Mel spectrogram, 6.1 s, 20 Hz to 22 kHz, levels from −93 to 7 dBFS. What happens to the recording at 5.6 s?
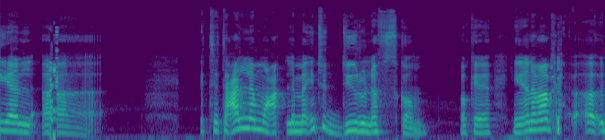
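Two adjacent runs of frames reached the decoder in swapped order between 5.51 and 5.65 s, so it rebuilt that stretch with its halves exchanged. Each displaced block is about 52.2 ms, which fits two frames per run. This is frames out of order: the speech there comes out as a brief garbled flutter. Nothing is dropped, so the timing after it is unchanged.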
